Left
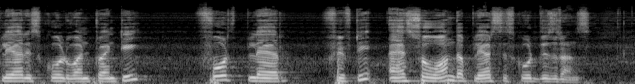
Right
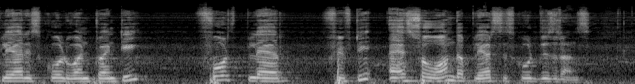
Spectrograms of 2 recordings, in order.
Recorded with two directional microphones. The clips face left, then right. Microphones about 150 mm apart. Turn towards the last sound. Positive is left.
turn(degrees=80)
